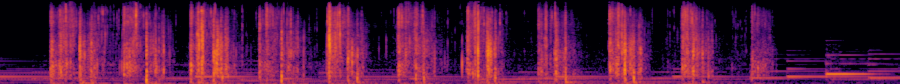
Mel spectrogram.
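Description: Military combat boot footsteps marching on a hard surface, about a dozen heavy, slightly uneven thuds in a steady rhythm, close and distinct, with a low drone beneath, fading to a faint tone at the end.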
